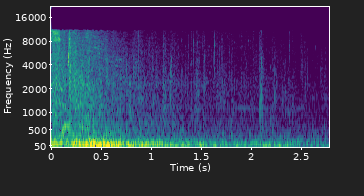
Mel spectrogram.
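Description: Depulso spell cast in a Harry Potter video game, a single deep booming blast at the start that fades into a trailing rumble over a couple of seconds, close and fairly loud.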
